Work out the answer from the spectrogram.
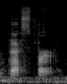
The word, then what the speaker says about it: VSEPR: okay that's per be I know it's the SE but it's pronounced ves okay valence shell electron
